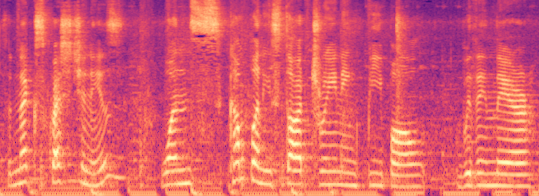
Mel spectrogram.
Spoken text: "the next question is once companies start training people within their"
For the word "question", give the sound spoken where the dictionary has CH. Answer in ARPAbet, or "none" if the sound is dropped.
CH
